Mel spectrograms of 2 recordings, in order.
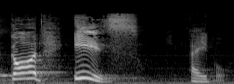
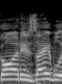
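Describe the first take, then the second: First: It is said with certainty, stressing able. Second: It is said casually, without emphasis.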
